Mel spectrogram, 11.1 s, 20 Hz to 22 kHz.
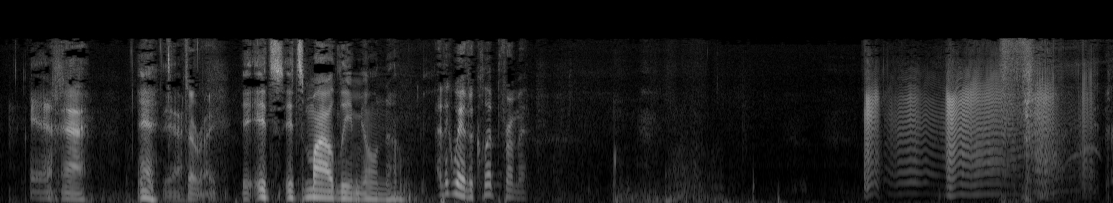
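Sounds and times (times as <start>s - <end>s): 
speech: 0.4s - 5.4s
fart noises from a played clip: 8.6s - 11.1s.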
